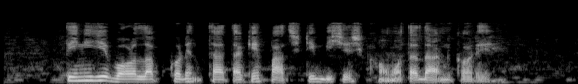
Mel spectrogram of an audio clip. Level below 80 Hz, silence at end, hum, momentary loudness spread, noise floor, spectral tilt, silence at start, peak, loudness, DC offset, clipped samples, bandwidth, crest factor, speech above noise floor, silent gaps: -56 dBFS; 0.7 s; none; 8 LU; -50 dBFS; -5.5 dB/octave; 0.15 s; -2 dBFS; -19 LUFS; under 0.1%; under 0.1%; 7.4 kHz; 18 dB; 31 dB; none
